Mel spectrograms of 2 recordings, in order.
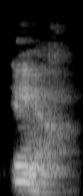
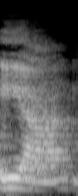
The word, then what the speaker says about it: aeon: One of them is aeon, or eon, depending on how you choose to pronounce it.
